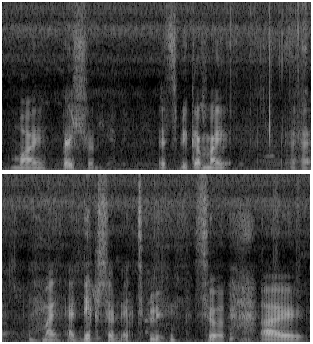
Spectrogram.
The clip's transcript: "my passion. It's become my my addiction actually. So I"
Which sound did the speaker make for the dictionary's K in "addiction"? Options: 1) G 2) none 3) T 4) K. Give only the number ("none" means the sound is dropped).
4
